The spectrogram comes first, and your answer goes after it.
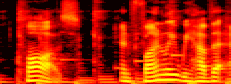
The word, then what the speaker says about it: Claus: the s for clause which is also pronounced as a z sound clause and finally we have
